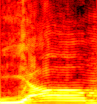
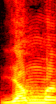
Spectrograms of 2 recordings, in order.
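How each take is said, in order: First: The syllable is said as 'yaam' with long vowel. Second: The syllable is said as a short 'em'. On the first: It is the intended seed syllable of the mantra. The speaker calls it right. "ಕರೆಕ್ಟಾಗಿ ಉಚ್ಚಾರಣೆ" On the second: It becomes a harmful seed syllable linked to Yama. The speaker calls it wrong. "ಎಮ್ ಅಂದ್ಬಿಡ್ತಾರೆ ಕೆಲವರು"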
